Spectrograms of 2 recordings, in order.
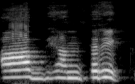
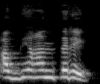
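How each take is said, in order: First: The first vowel is long. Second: The first vowel is short. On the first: The speaker calls it right. "शुद्ध शब्द होता है आभ्यंतरिक" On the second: The speaker calls it wrong. "बच्चे बोलते हैं अभ्यंतरिक"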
